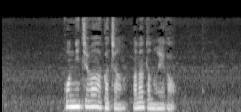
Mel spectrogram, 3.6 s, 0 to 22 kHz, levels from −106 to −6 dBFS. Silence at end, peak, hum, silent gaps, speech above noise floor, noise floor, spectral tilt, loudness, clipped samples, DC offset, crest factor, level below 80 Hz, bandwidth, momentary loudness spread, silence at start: 1 s; -4 dBFS; none; none; 39 dB; -56 dBFS; -7 dB/octave; -18 LUFS; under 0.1%; under 0.1%; 16 dB; -54 dBFS; 11.5 kHz; 11 LU; 1 s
